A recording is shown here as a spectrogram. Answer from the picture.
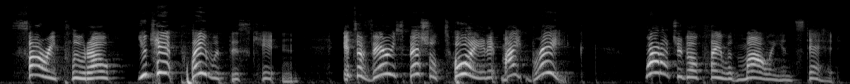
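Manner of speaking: very high, cheerful cartoon mouse voice; high-pitched Mickey Mouse talking to his dog; Mickey's voice. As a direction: squeak it out like a friendly cartoon mouse.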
